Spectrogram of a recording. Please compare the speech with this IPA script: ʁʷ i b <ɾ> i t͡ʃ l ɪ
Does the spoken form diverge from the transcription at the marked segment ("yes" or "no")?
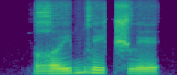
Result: yes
